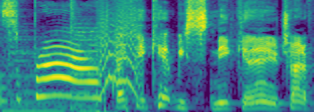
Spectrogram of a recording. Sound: record scratching

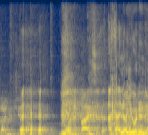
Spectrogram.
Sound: cameraman laughing

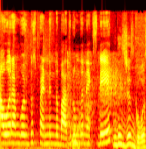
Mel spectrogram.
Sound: toilet flushes

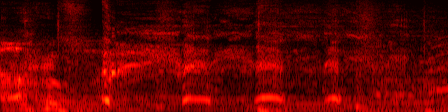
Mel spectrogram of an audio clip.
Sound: coughing

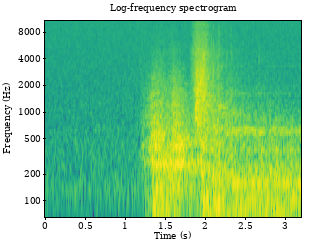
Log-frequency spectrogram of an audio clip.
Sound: banging noise

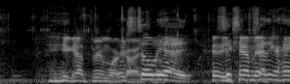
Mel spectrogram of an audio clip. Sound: laughs

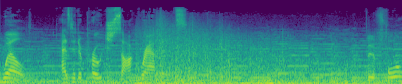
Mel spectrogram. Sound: thunder rumbling

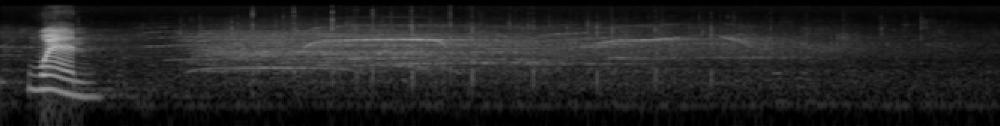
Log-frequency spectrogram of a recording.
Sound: audience and graduates cheering

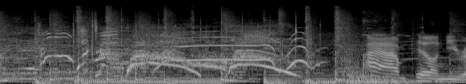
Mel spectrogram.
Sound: people cheering, clapping

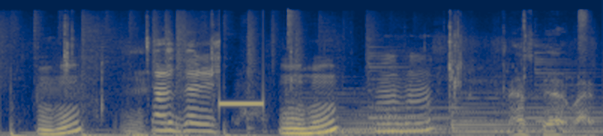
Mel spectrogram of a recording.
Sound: beep

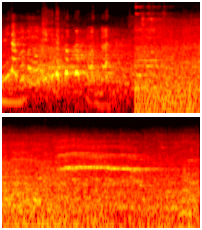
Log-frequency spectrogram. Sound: screams

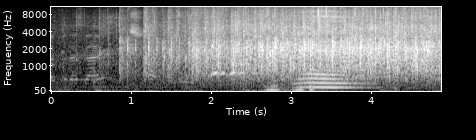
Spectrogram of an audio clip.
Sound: audience applauding

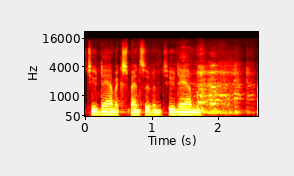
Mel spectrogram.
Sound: laughter

